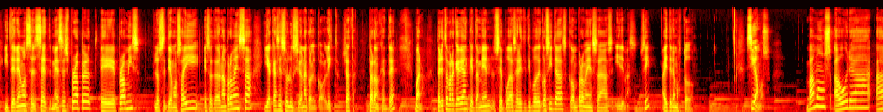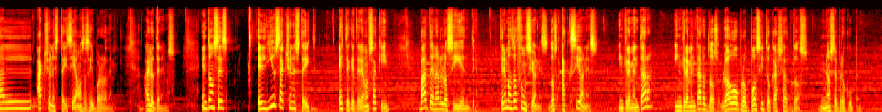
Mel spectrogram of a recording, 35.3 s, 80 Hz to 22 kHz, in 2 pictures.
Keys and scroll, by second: 0.0-2.0 typing, 2.4 Escape, 3.9 j, 5.9 Escape, 6.2 j, 7.7 k, 8.4 k, 9.8-11.5 typing, 13.6-15.6 typing, 17.8 k, 18.4 Return, 18.9 j, 19.8 k, 22.3 j, 23.7 k, 24.6 j, 27.0 j, 27.5 j, 29.6 Escape, 30.2 j, 30.7 j, 31.8 Escape.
